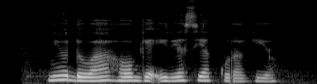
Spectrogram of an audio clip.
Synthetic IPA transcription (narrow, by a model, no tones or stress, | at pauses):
niodowaɦɔɡɛʔiɾiasiakoɾaɣiɔ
